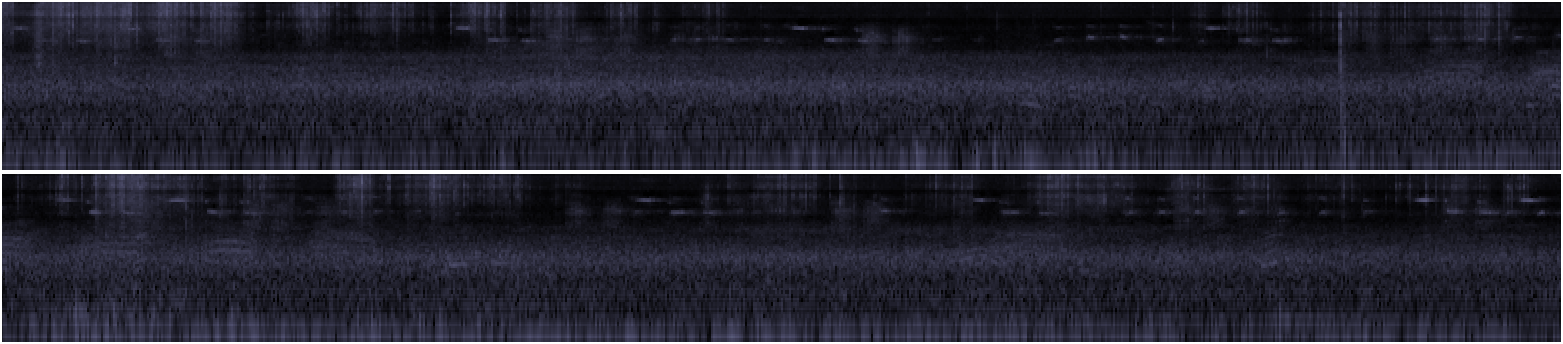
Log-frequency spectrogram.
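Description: Faint outdoor ambience: a steady low background hum with scattered faint bird calls.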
